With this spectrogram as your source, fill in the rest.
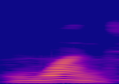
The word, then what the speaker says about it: once: I go to Morocco about once, una vez, once, como el número 1, one, con una sonido de S al final, once. Se escribe 11, se pronuncia como 1 más un S, once.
